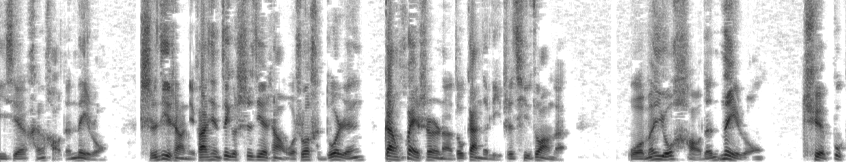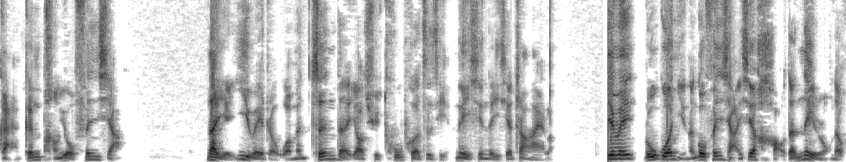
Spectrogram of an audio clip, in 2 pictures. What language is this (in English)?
Chinese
